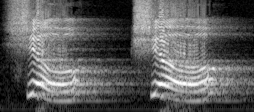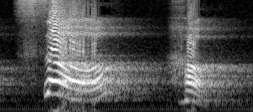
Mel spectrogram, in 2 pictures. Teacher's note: जिन व्यंजनों का उच्चारण करते समय हवा मुंह से रगड़ खाने के कारण ऊष्मा उत्पन्न करती है उन्हें ऊष्म व्यंजन कहते हैं।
